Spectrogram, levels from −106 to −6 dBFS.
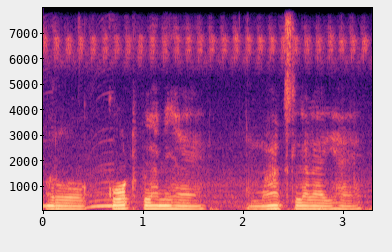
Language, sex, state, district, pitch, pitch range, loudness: Hindi, male, Jharkhand, Palamu, 115 Hz, 110-120 Hz, -19 LUFS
